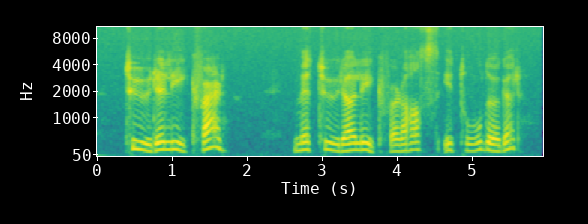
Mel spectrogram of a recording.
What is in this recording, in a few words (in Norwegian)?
"ture ligfæL", Numedalsmål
